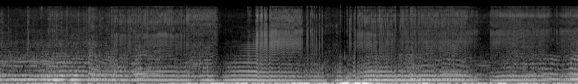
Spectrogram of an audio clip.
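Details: Droning mass of bees in their hive, recorded on a Rode NT-USB microphone. Steady deep buzz with rich harmonics, a few faint crackles, and one dull thump about halfway through.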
